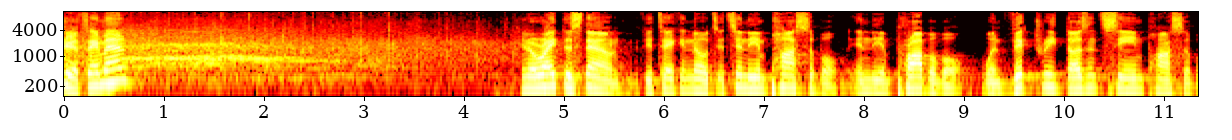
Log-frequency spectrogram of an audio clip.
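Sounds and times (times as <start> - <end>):
speech: 0.0 - 0.8, 4.6 - 11.3
audience applauding and cheering: 0.0 - 4.8.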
